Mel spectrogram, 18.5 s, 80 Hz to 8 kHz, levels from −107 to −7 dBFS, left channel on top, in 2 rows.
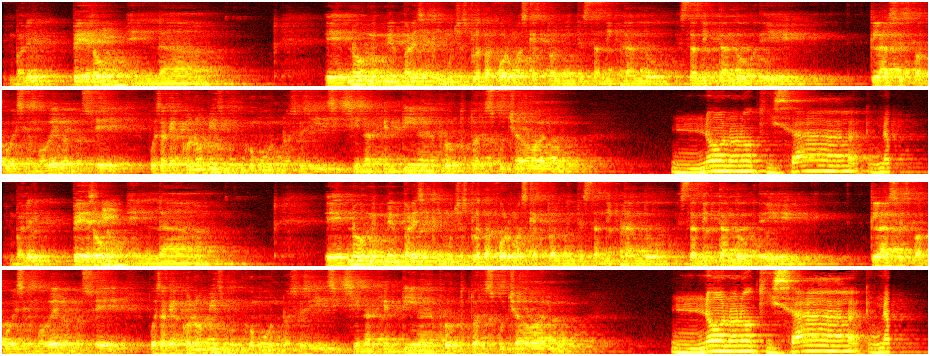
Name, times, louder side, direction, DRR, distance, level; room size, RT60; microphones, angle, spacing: voice 1, 0.1-2.2 2.7-2.9 3.2-8.2 8.7-15.0, right 2 dB, 10° left, 3.2 m, -24 dB
voice 2, 16.0-18.1, right 4 dB, 80° right, 0.6 m, -21 dB
28.5 x 20.0 x 5.1 m
head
